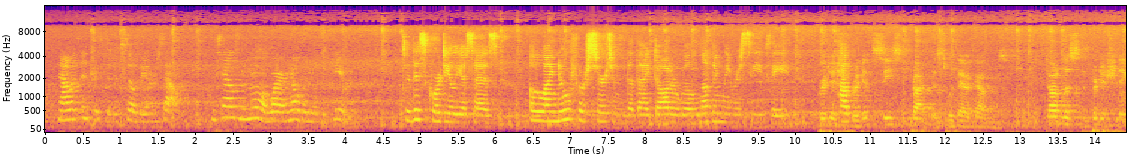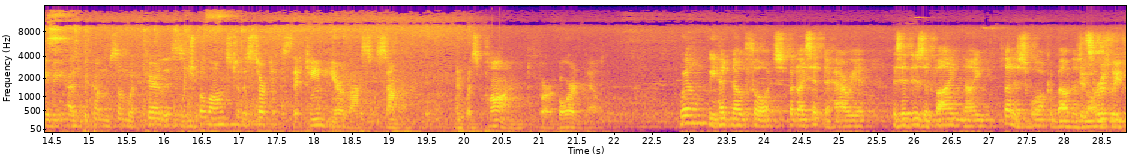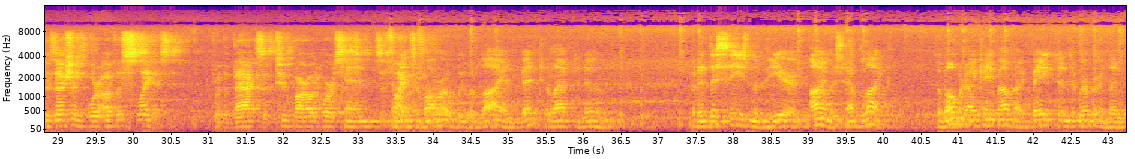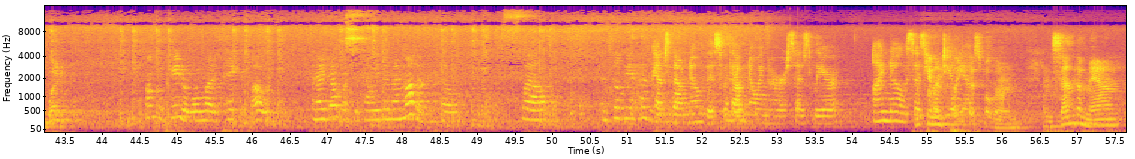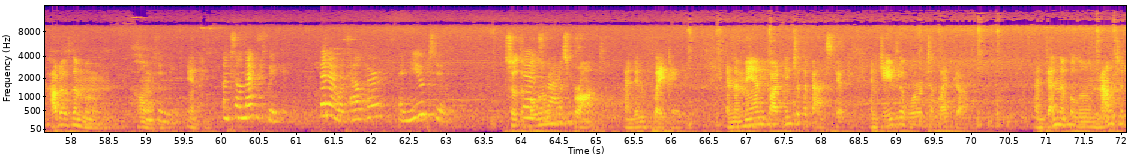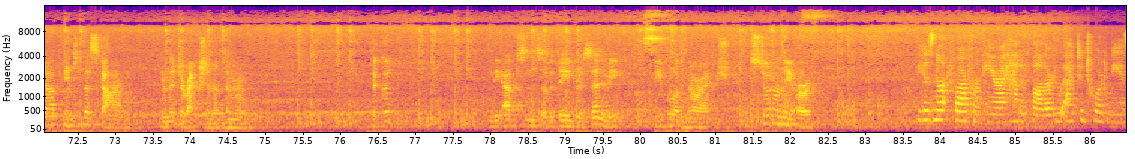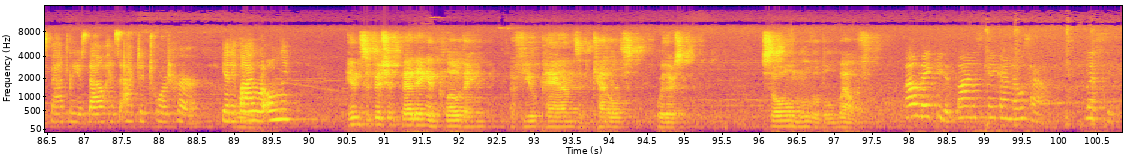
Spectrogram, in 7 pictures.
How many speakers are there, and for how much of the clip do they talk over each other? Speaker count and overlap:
six, about 8%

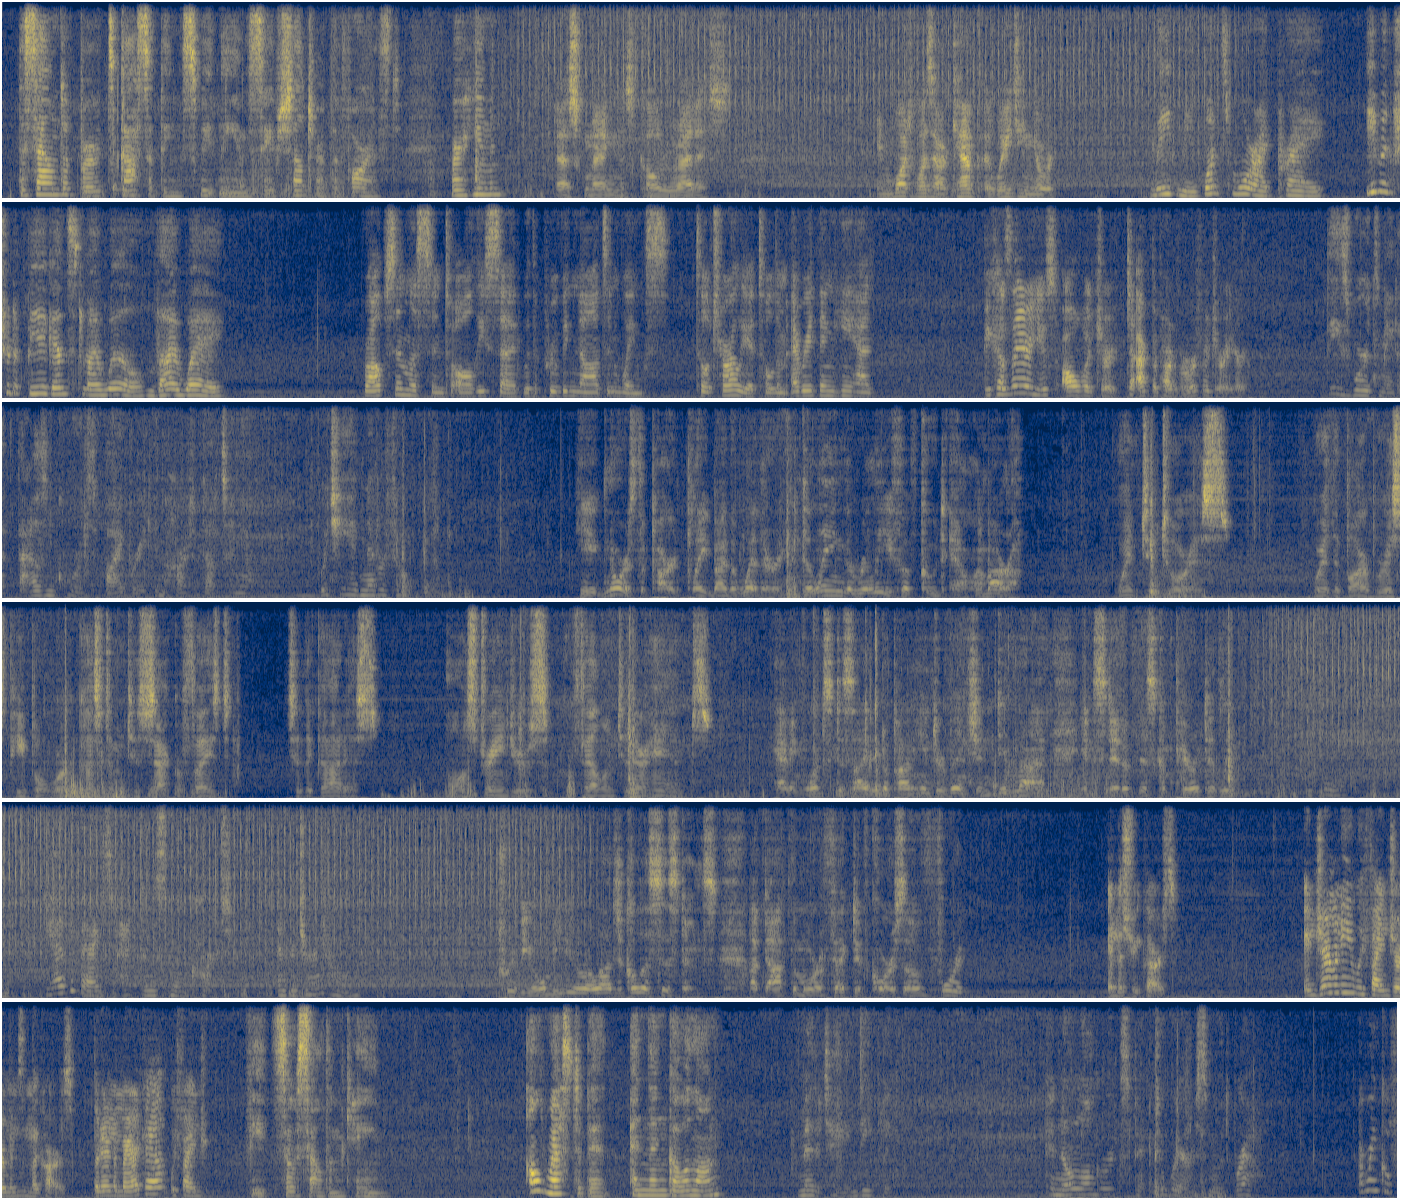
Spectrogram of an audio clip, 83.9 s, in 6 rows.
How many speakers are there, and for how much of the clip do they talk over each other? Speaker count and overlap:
eight, no overlap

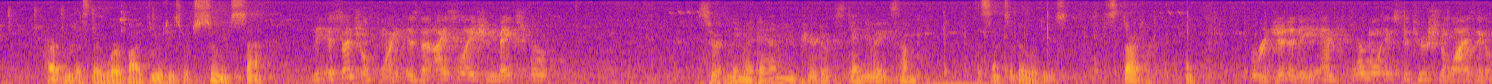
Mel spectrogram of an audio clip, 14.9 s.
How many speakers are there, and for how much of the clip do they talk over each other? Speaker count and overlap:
three, no overlap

